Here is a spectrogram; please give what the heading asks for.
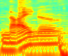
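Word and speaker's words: niner: in addition to that the numbers 9 and 3 are pronounced 9r and 3 on the radio 2 and 3 digit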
